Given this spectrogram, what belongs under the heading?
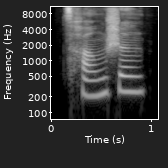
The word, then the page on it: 藏身: cáng shēn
